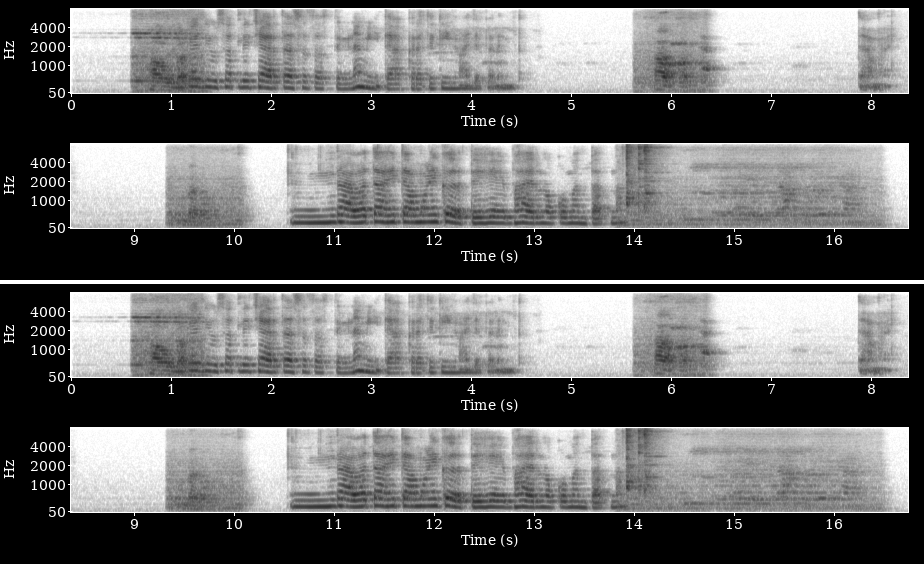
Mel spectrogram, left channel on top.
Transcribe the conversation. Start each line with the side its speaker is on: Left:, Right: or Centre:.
Left: हो
Centre: पण
Left: का
Centre: काय दिवसातले चार तासच असते ना मी, त्या अकरा ते तीन वाजेपर्यंत.
Left: हा हा.
Centre: त्यामुळे.
Left: बरोबर.
Centre: हम्म गावात आहे त्यामुळे करते हे, बाहेर नको म्हणतात ना.
Left: <inaudible>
